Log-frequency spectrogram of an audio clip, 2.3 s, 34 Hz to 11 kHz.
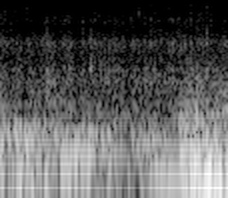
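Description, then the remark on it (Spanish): Steady rain hisses across the whole clip on a cold October night in London in 1963, while a deep rumble of thunder swells underneath and grows louder near the end. No voices. “Como siempre, está lloviendo y es una fría noche de octubre.”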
